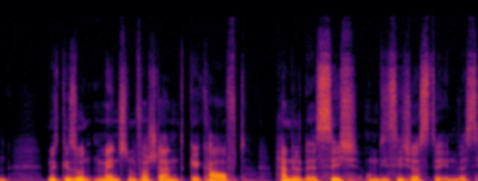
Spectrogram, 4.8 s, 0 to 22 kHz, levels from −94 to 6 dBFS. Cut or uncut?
cut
